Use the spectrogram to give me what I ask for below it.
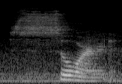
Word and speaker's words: sword: The W is silent. It's just sword, not... It's a sword.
